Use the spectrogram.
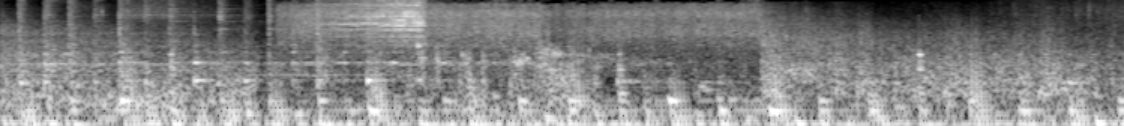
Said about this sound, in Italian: Un tornado devastante ha colpito la Cina settentrionale. Fuzhou, nella provincia di Jiangxi, è stata colpita da una tempesta convettiva, con temporali, piogge e venti paragonabili a quelli di un tifone.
